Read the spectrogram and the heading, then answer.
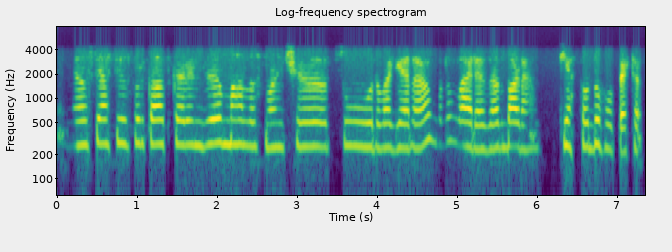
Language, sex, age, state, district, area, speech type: Kashmiri, female, 18-30, Jammu and Kashmir, Ganderbal, rural, conversation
